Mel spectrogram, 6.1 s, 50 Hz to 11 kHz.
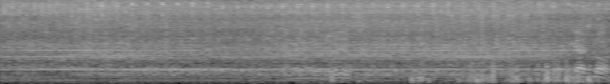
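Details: VW Jetta Mk4 1.8T petrol engine running with steady hum and light, uneven clicking about three times a second; cause unknown, owner unsure.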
